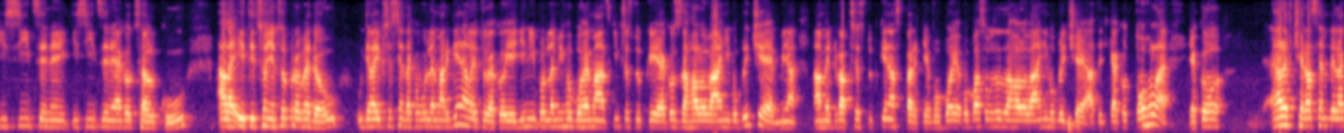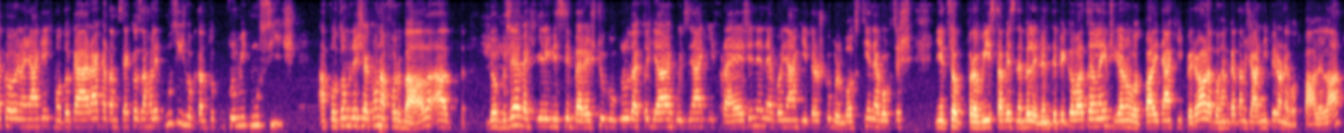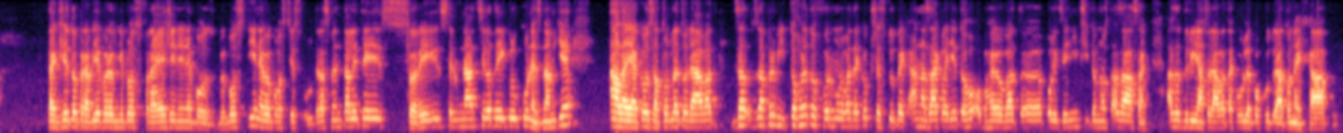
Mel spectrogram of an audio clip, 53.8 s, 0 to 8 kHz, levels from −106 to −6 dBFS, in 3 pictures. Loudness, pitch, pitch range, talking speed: -17 LUFS, 155 Hz, 150-170 Hz, 175 wpm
